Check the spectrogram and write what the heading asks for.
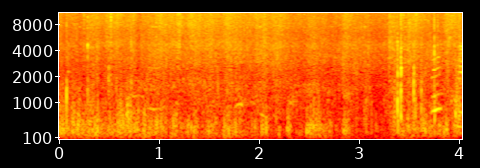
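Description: Two dogs running over snow while towing a bike: irregular crunching and rustling of paws and tyres in the snow.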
